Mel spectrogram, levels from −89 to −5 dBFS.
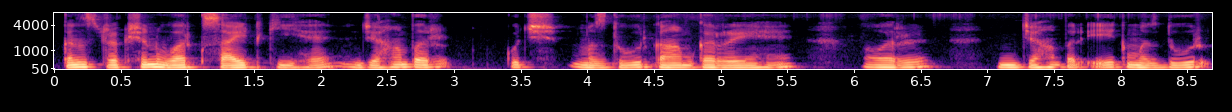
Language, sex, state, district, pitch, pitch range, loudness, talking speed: Hindi, male, Himachal Pradesh, Shimla, 120 Hz, 115-125 Hz, -18 LUFS, 125 wpm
